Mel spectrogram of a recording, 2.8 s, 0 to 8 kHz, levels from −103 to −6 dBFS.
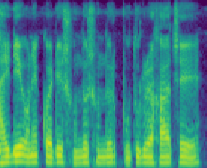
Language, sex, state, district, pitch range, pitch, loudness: Bengali, male, West Bengal, Alipurduar, 110-115 Hz, 110 Hz, -19 LUFS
